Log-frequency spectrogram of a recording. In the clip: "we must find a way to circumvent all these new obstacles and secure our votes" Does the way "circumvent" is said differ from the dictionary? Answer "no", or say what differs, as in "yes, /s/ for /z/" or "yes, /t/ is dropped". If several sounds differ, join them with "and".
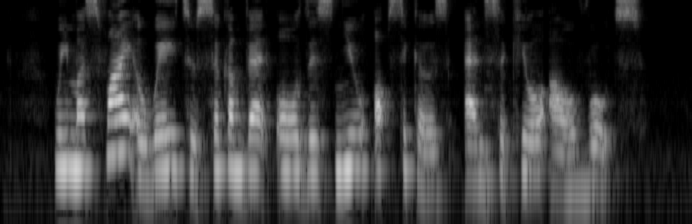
yes, /n/ is dropped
